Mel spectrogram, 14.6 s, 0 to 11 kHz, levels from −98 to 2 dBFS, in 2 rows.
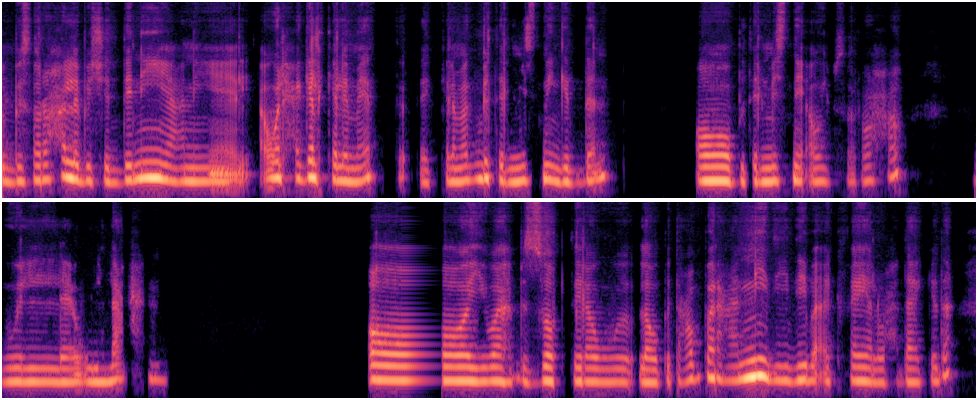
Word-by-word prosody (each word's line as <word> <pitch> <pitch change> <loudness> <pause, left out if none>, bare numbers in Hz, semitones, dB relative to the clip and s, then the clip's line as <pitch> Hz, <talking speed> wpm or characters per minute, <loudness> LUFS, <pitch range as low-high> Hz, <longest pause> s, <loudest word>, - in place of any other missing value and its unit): بصراحة 210 +4 -5
اللي 235 -3 +6
بيشدني 210 +5 +4
يعني 195 +7 -2
أول 240 0 +2
حاجة 230 +1 0
الكلمات، 220 0 0 0.3
الكلمات 190 +3 -5
بتلمسني 205 -2 -2
جدًا، 190 +6 -5 0.7
آه 200 0 +6
بتلمسني 195 +2 -4
أوي 190 0 -7
بصراحة، 205 +10 -14 0.5
وال 185 0 -2
واللحن. 205 +3 -5 1.5
آه، 205 -1 +2
أيوه 195 -1 +1
بالضبط، 195 0 -4
لو 185 -1 -5
لو 180 -1 -2
بتعبّر 215 +6 -6
عنّي، 230 +5 +9
دي 205 -3 -4
دي 205 +2 -2
بقى 190 - -7
كفاية 200 -1 -4
لوحدها 180 +1 -9
كده، 200 +11 -11
200 Hz, 120 wpm, -21 LUFS, 190-215 Hz, 1.5 s, عنّي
